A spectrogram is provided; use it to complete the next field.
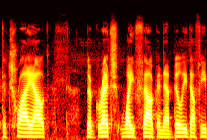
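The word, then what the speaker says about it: Gretsch: company craigship i understand uh it could be gretch i don't remember for sure it's spelled g-r-e-t-s-h yeah that's rich scratch gretch yes yeah it was like you know it's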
